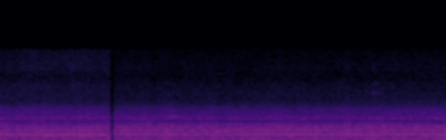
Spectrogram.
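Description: Steady rushing noise of a building fire being fought with hoses, with a low engine-like rumble beneath; the sound cuts out briefly about a second in.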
